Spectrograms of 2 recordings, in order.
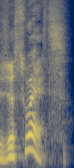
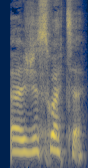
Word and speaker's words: Je Souhaite: We'll come back to how the wishes seem to work, but as we get into Je Souhaite, which I think I pronounced incorrectly this time. Je Souhaite, yeah.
